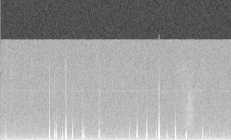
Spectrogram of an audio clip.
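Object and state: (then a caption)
Silicone nail art mat. Long acrylic nails of both hands gently tap a thin, solid, flat pink silicone nail art mat lying on a table. Soft, short, dull clicks come in an irregular scatter, each dying away almost at once. A steady low rumble sits underneath throughout.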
